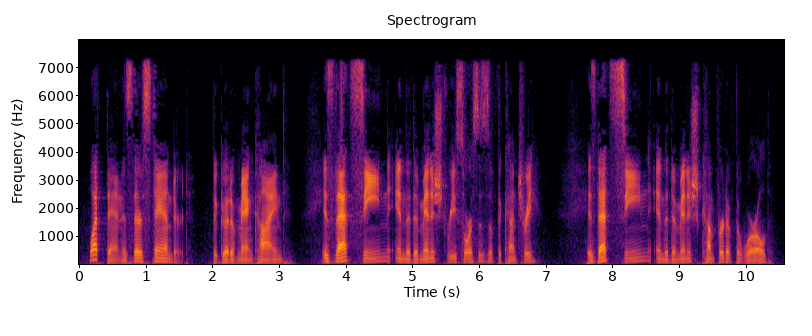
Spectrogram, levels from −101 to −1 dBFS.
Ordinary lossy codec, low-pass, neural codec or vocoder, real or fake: MP3, 48 kbps; 7.2 kHz; none; real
